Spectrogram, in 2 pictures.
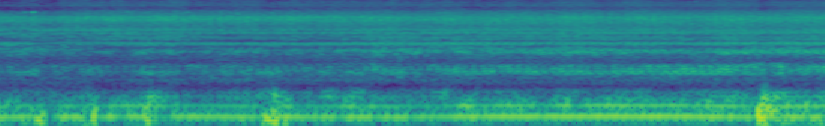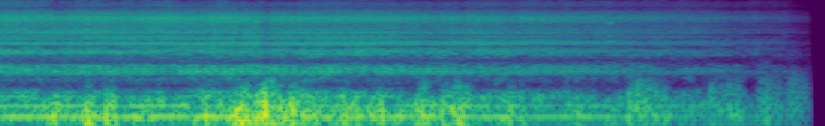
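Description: A tractor engine rumbles steadily as it drives closer.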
